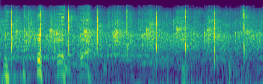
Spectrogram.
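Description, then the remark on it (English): An audience applauds to praise the Lord, many hands clapping in a dense, steady burst, with voices calling out over the clapping. “Let's give the Lord a big round of applause.”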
